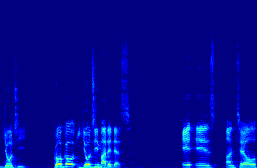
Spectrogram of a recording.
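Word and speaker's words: 四時: with the time marker the hour marker it's pronounced yoji go yoji it is until 4:00 p.m.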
